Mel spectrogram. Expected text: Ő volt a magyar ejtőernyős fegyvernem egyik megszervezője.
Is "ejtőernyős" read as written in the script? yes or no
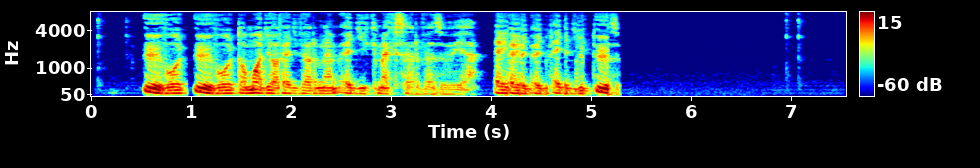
no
